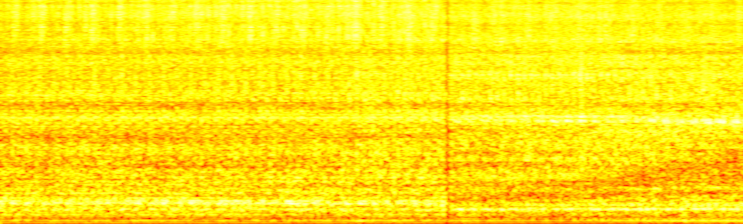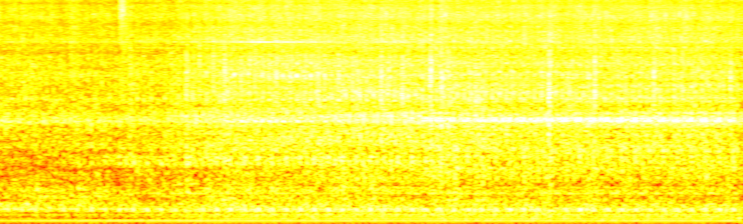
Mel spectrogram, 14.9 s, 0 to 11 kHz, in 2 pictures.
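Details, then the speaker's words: Saab 9-3 SC TiD diesel, suspected dual-mass flywheel fault, weeks-long problem since purchase: idle with steady even clatter about three or four per second over the engine note; rattle at idle, flywheel suspected. "I'm not sure about what you guys can hear but for me it doesn't sound healthy and this problem has been bothering me for some weeks now"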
